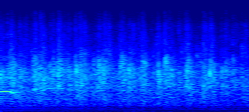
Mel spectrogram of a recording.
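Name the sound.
audience clapping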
